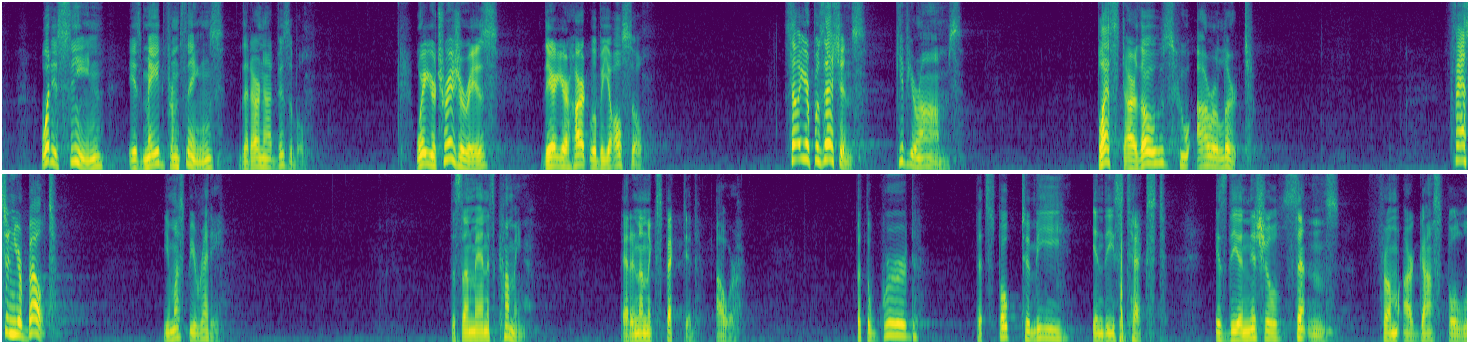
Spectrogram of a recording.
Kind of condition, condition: setting, large echoing room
